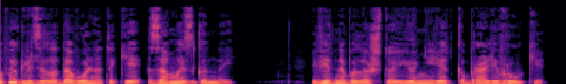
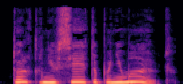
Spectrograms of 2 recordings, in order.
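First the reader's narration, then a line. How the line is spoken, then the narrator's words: Sighing. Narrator (Russian): вздохнул Федька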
